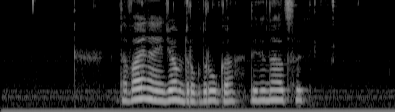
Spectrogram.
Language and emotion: Russian, neutral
